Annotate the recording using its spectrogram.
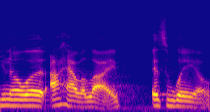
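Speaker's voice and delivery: ordinary talk, nothing marked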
